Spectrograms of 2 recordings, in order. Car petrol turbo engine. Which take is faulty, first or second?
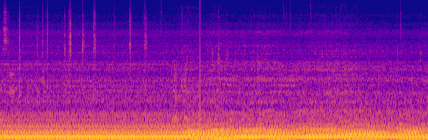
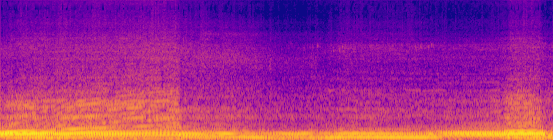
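first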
